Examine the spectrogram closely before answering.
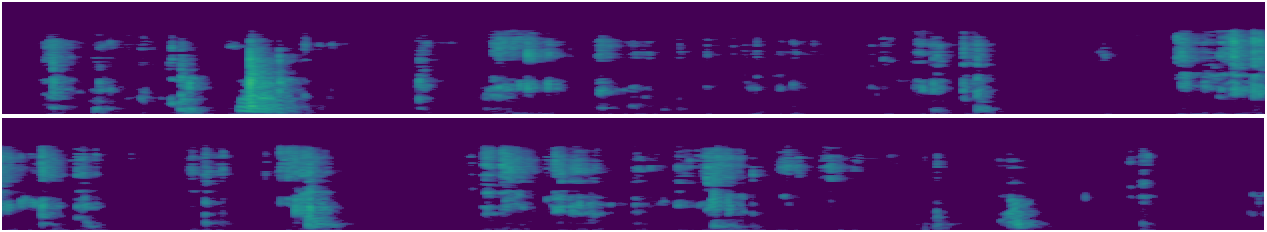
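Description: Crinkling and rustling of plastic packaging in irregular bursts, with a few light knocks from things being handled on the table.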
